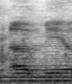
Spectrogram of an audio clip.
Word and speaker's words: Emil: Um, my name is Emil, spelled E M I L, pronounced a meal like you're eating a meal.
